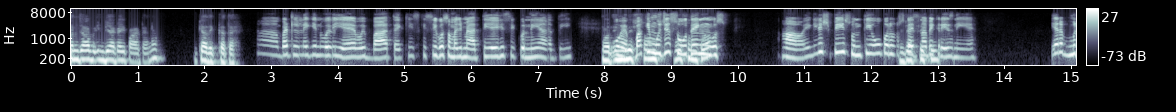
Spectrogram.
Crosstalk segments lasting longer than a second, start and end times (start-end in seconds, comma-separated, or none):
8.1-9.7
